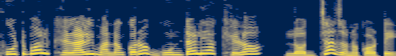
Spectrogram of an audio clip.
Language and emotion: Odia, disgusted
